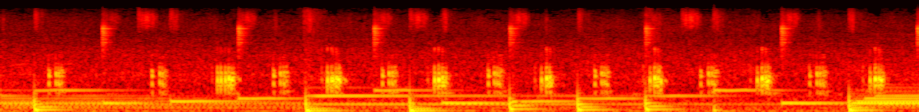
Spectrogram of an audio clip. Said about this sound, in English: The Baw-Baw frog's call has been described as a harsh and rasping cruck, cruck, cruck.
